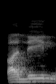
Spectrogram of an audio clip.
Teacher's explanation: कलील में क़ाफ को सिफत इस्तिला के साथ मोटा और पुर करके पढ़ेंगे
